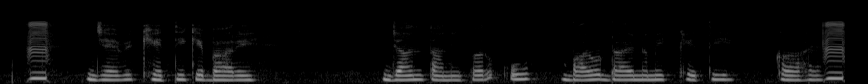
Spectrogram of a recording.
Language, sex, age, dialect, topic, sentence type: Bhojpuri, female, 25-30, Northern, agriculture, question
